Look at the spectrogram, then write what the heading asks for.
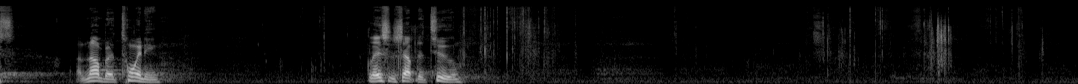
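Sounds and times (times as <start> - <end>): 
speech: 0.8 - 1.7, 3.7 - 4.8
Bible pages being turned: 2.6 - 6.0, 6.6 - 10.7.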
